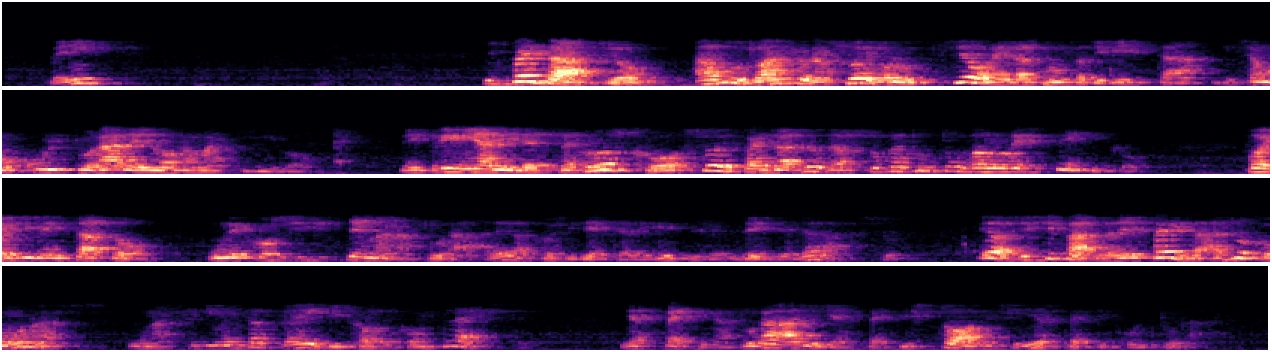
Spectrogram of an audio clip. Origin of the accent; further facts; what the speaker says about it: Piedmont, Italy; Devo dirvi anche che vengo dalla Val Susa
